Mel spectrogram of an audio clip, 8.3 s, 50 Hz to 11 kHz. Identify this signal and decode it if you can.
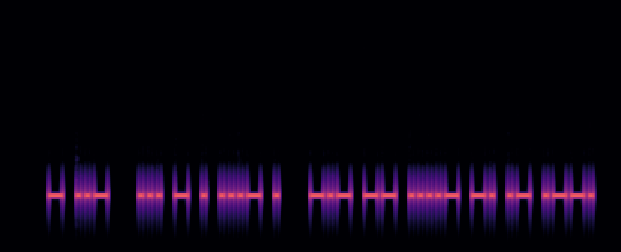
Morse code, heard as a keyed tone, about 20 wpm, 700 Hz. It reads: TU STEVE KM4NAP
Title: K1USN SST QSO Practice - 20wpm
